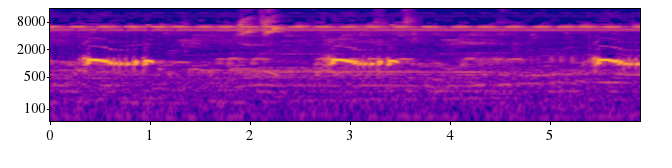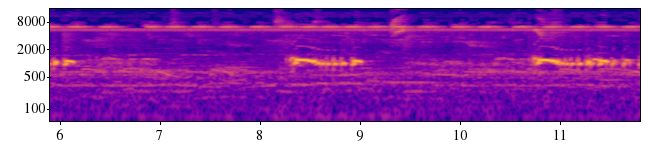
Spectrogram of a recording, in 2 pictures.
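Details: A local zebra dove, whose voice serves to prompt silent doves to sing, gives five short rolling coo phrases at roughly two-and-a-half-second intervals, with a steady high whine throughout.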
